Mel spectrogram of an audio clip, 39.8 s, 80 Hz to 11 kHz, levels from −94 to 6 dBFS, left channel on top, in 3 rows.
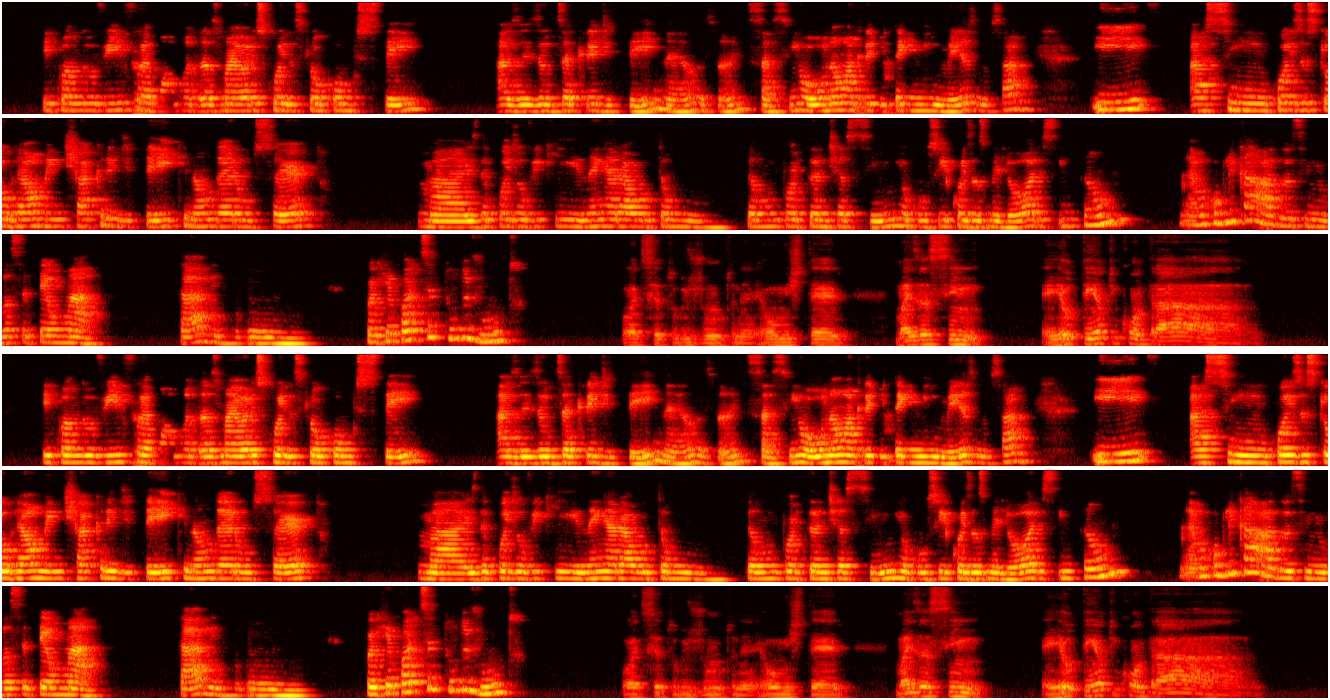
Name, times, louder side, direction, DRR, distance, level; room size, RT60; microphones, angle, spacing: voice 1, 0.4-4.2 5.0-10.6 10.9-11.5 11.9-16.4 17.4-24.5 25.0-27.5 28.3-29.6 30.2-31.7, right 4 dB, 85° right, 1.3 m, -29 dB
voice 2, 1.3-1.6 8.5-8.9 32.7-35.0 35.5-36.3 36.9-39.1, equal, 15° left, 0.9 m, -38 dB
3.0 x 3.0 x 2.2 m
head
